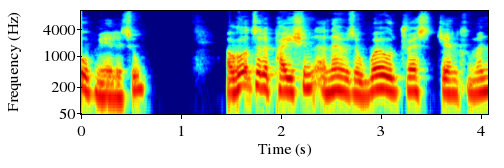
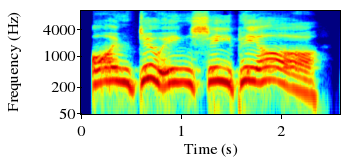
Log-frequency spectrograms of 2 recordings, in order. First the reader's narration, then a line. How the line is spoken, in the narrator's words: shouted again, clearly panicked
